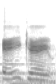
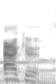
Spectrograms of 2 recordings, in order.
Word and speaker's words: Agate: it cuz uh I used to say agate for the longest time for the that that one character Agate.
